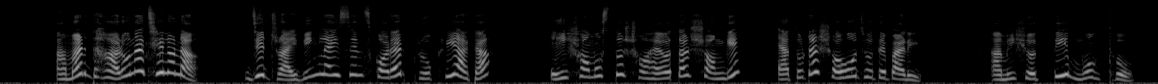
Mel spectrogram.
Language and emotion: Bengali, surprised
